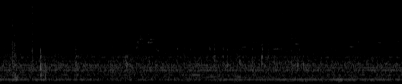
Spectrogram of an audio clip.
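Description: Near silence with a faint steady hum, broken by a few faint squeaks and ticks from a paint marker's tip drawing on paper.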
